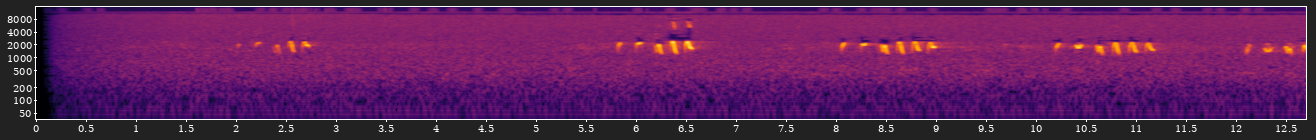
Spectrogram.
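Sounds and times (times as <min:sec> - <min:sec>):
little cuckoo giving sharp whistled notes: 0:02.0 - 0:02.8, 0:05.8 - 0:06.7, 0:08.0 - 0:09.1, 0:09.7 - 0:11.3, 0:12.1 - 0:12.6.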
